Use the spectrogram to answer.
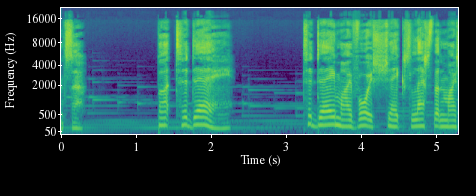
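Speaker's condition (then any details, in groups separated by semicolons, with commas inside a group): No condition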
